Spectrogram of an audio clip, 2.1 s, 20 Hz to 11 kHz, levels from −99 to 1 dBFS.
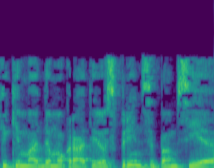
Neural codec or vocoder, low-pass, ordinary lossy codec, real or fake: codec, 16 kHz, 8 kbps, FreqCodec, larger model; 7.2 kHz; MP3, 32 kbps; fake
